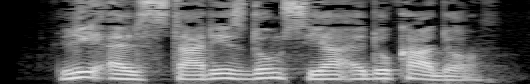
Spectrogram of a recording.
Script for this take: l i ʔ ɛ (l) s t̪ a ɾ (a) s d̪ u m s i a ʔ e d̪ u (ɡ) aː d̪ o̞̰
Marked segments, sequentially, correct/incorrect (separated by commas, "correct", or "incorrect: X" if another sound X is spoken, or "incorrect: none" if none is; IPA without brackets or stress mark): correct, incorrect: i, incorrect: k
